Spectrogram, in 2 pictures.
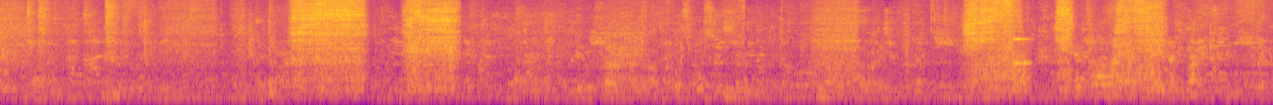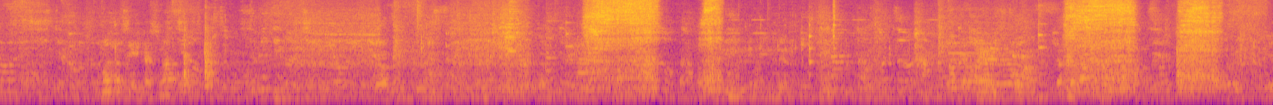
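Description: A man talks quietly, close by.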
